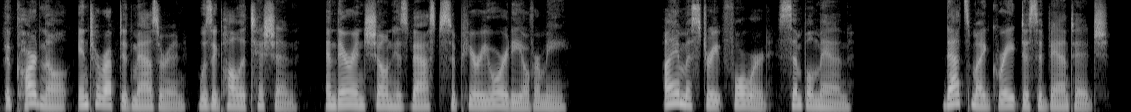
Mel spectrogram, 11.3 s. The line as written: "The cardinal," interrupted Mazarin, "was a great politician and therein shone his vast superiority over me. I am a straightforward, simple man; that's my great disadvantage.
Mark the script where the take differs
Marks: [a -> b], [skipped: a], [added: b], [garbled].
"The cardinal," interrupted Mazarin, "was a [skipped: great] politician and therein shone his vast superiority over me. I am a straightforward, simple man; that's my great disadvantage.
